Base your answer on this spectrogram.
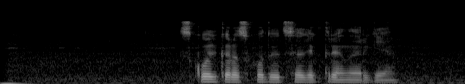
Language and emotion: Russian, neutral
